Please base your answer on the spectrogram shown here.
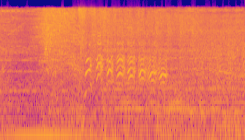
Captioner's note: evil laugh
